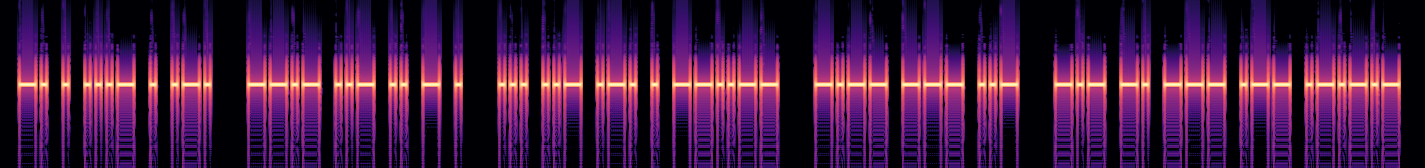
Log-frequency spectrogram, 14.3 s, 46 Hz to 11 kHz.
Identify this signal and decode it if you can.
Morse code, heard as a keyed tone, about 22 wpm, 700 Hz. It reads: NEVER QUITE SURE, YOU KNOW.
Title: Sentences from Top 700 Words 22wpm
